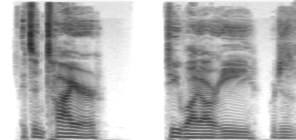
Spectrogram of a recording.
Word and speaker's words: Tyre: But like, there's one instance, it's in Tyre, Tyre, which is like Tyre. It's Tyre. It's pronounced.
